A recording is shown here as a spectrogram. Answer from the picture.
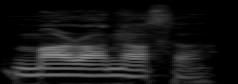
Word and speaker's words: Maranatha: So if you choose this word, Maranatha, say it as 4 syllables, Ma-ra-na-tha. Ma-ra-na-tha.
